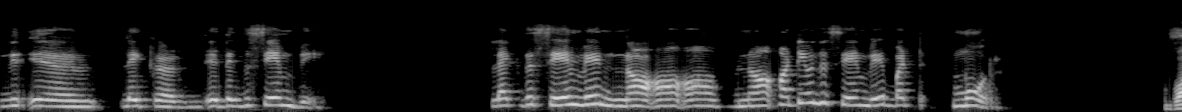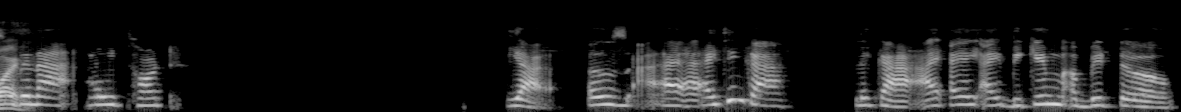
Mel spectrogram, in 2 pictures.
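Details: Stuttering relapse in a woman who stammers after childhood speech therapy, with part-word and word repetitions.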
